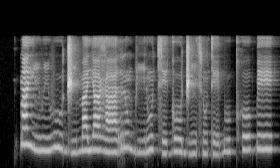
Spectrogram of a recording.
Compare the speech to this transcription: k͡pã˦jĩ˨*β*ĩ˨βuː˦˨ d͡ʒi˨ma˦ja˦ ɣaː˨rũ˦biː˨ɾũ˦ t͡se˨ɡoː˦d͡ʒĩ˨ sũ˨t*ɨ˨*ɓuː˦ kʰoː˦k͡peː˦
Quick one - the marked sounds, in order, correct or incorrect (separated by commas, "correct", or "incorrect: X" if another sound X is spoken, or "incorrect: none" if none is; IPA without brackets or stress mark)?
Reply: correct, incorrect: e˨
